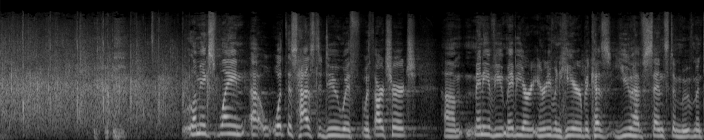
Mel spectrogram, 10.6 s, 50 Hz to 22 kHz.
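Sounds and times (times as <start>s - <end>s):
audience clapping in a church service: 0.0s - 3.3s
speech: 1.4s - 2.0s, 2.7s - 10.5s.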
